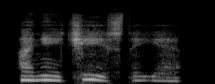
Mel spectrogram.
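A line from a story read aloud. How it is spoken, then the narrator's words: Whisper. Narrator (Russian): прошептал он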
